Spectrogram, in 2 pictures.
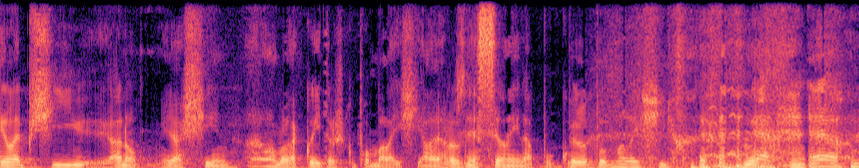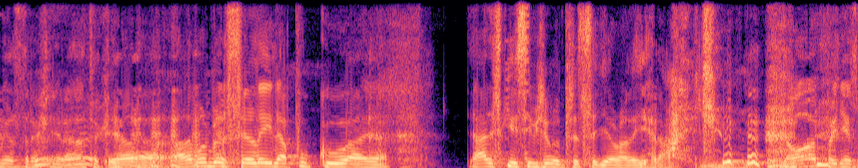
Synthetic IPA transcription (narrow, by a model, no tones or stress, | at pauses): jlɛpʃiːʔano | jaʃɪnaɛvonbɪlt̪akoejt̪ɾoʃkupomalɛjʃiːalɛɦɾozɲɛsɪlnejnapukubɪlpomalɛjʃiː | ɛjaːumɲɛlst̪ɾaʃɲɛɾaːt̪ːakjooʔalɛvonbɪlsɪlnejnapukuajaː | ja̰ːdɪt͡sskɪmɪsliːmʒɛbɪlpr̥ɛt̪sɛɟɛɾvanejɦɾaːt͡ʃnopɛɲɛz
